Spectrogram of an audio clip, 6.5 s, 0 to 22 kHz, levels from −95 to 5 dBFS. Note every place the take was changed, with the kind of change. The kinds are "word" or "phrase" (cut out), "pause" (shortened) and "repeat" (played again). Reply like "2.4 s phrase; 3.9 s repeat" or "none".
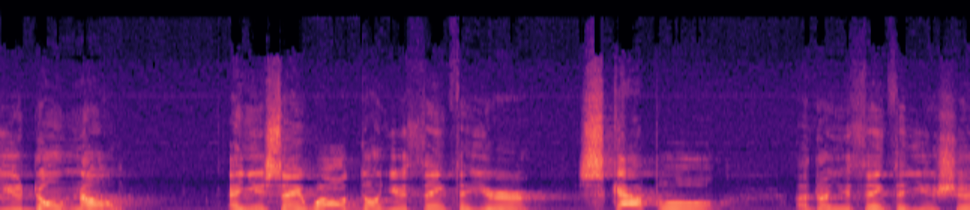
none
